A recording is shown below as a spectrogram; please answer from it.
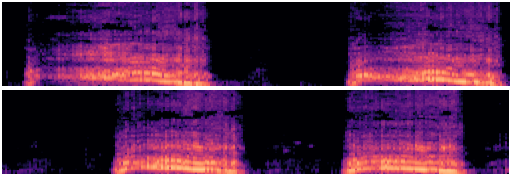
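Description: A lion gives deep, groaning roars, each about one and a half seconds long, repeated with short pauses.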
